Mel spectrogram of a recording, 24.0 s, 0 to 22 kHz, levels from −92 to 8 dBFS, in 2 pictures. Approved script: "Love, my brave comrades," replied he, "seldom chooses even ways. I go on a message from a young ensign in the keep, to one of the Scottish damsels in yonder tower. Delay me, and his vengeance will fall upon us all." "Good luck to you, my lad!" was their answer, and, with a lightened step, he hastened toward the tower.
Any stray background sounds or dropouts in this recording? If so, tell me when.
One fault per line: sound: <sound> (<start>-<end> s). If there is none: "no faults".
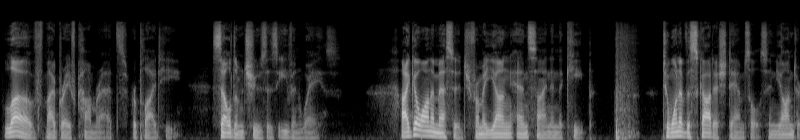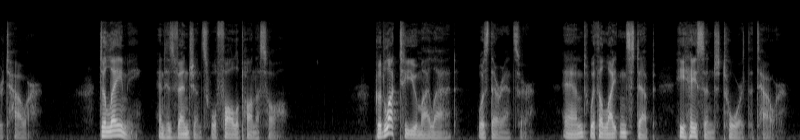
sound: thud (9.2-9.6 s)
